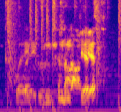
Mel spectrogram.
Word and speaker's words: Boonthanakit: I'm Boonthanakit. That is how you pronounce that last name.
